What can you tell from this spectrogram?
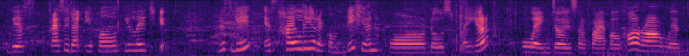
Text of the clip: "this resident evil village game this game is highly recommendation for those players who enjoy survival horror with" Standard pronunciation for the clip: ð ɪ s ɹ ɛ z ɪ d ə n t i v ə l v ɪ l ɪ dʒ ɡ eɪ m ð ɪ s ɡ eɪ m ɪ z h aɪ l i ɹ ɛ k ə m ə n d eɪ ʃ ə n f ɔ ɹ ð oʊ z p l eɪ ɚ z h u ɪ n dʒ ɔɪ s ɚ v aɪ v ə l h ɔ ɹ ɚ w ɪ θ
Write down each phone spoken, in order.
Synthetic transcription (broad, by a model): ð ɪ s ɹ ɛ s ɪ d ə n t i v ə l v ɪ l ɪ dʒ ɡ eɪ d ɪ s ɡ eɪ m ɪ s h aɪ l i ɹ ɛ k ə m ə n d eɪ ʃ ə n f ɔ ɹ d oʊ s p l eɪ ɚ h u ɪ n dʒ ɔɪ s ɚ v aɪ v ə l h ɔ ɹ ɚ w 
